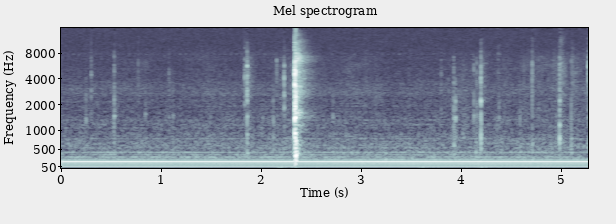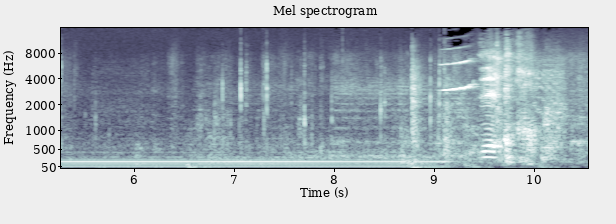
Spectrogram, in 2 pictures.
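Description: Steady low electrical hum, with one sharp click a little over two seconds in. Near the end the hum stops abruptly and voices take over.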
